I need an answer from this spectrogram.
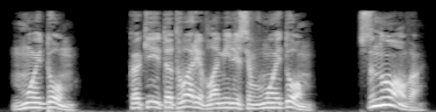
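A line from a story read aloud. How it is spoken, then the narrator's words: Growled reply. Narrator (Russian): рыкнул я в ответ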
